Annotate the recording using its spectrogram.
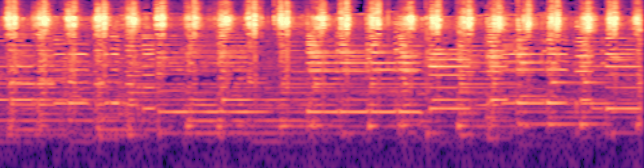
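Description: Two acoustic guitars playing an instrumental passage, one picking a lead melody over the other's strummed accompaniment, with a steady high shaking beat about four times a second.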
